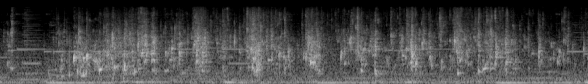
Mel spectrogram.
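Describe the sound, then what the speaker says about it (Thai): About three and a half hundred grams of molasses dissolves in 100 litres of water for worm-casting fertilizer, with continuous splashing, stirring and trickling water close by, fairly loud and without speech. "เดี๋ยวเราจะมาละลายกากน้ำตาลกันนะครับ"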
